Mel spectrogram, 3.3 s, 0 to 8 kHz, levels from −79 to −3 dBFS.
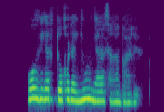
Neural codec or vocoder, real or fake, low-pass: codec, 44.1 kHz, 2.6 kbps, DAC; fake; 7.2 kHz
